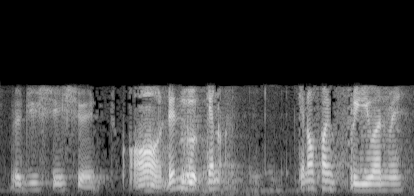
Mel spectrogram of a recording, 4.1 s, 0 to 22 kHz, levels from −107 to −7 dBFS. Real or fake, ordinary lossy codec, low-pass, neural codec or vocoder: fake; AAC, 16 kbps; 3.6 kHz; vocoder, 44.1 kHz, 128 mel bands every 256 samples, BigVGAN v2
